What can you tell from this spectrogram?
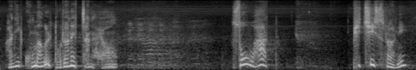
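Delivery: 작은 소리로 속엣말하듯 따지기; 혼잣말처럼 나직하게 반문; 속마음 독백. Retold or imitated. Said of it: "제 마음속으로는". (낮춘 음량의 속마음 반발)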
